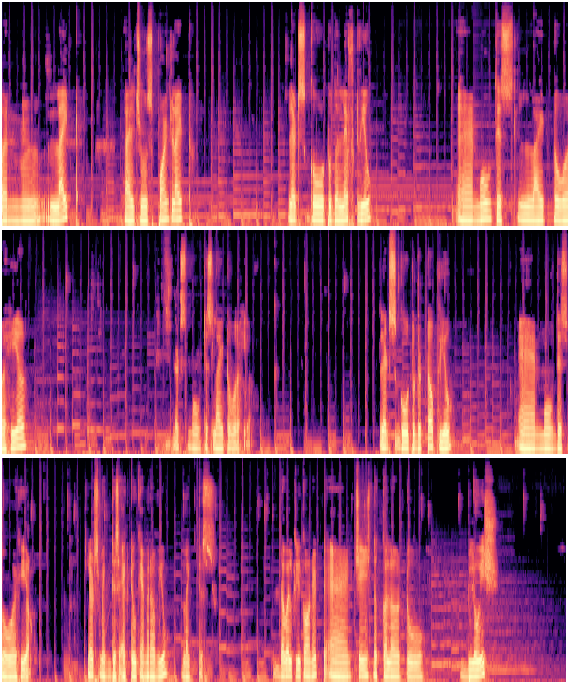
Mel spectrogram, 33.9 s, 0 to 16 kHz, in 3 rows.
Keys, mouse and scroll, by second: 1.1 click, 5.6 click, 8.7 v, 10.2-33.9 drag.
